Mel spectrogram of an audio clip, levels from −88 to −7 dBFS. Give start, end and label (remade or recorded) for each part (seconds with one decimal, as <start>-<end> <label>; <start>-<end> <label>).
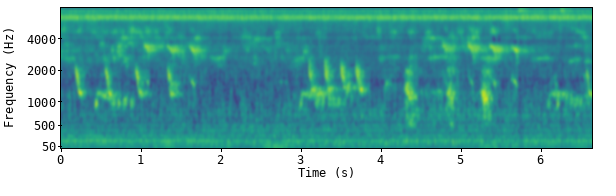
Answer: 0.0-6.6 remade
